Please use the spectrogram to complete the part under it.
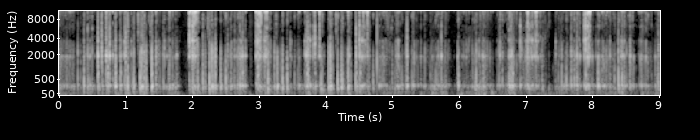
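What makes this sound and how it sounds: Long nails rapidly scratch and tap a clear, hollow textured glass cup held over the mic. The result is a dense, fast stream of clicks and scrapes with a hollow resonance around 250 Hz, broken by a few brief pauses.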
